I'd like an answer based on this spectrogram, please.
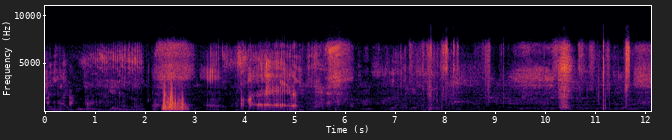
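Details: Crash the Bulldog making funny noises in the morning to wake and bother its owners indoors: rough snorting, growly grunts in irregular bursts, one loud blast near the start, with a television voice in the background.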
